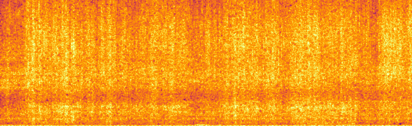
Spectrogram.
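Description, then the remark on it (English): Steady, dense crackling and hissing of mince sizzling in a frying pan, a continuous bright spitting texture at even loudness with no voices. “And you'll probably hear that it's starting to sizzle quite happily now.”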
